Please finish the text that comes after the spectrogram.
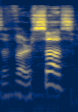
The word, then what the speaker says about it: Versus: like Ver and Veri, the Italian C has been softened into a more English C, so it sounds like an S. So it is more accurate to pronounce his name as Versus or Verisus.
